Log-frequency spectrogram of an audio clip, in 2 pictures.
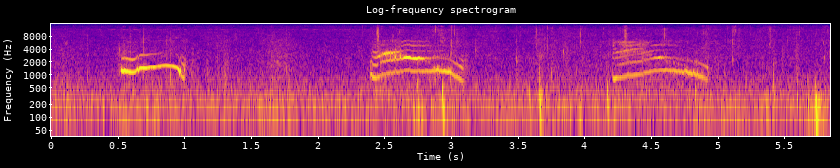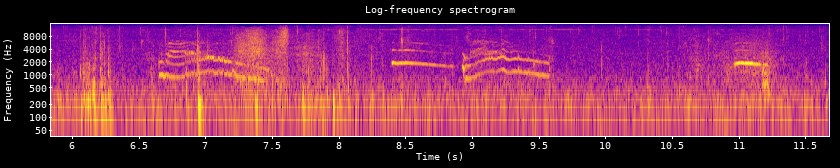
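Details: Newborn kittens suckling and playing, giving high, thin arched meows with rising-then-falling pitch, about six calls spaced irregularly over twelve seconds, with faint indoor background rustle.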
